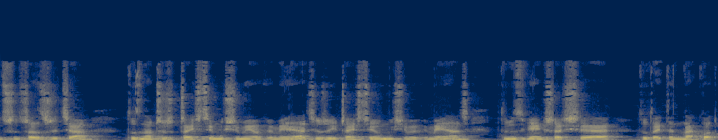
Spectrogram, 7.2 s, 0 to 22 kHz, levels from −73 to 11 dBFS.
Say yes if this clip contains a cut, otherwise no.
no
